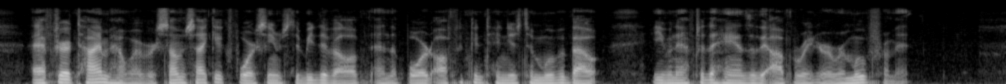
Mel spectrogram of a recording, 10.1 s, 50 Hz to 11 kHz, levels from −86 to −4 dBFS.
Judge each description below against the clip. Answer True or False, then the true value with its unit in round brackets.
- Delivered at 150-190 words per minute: True (185 wpm)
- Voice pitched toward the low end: True (100 Hz)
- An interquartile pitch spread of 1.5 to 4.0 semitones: True (2.9 semitones)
